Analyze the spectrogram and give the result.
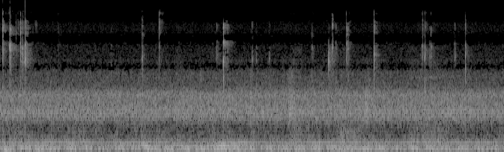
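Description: A thin blade tip scratches crosshatch lines into the surface and sides of a solid orange-and-white striped soap bar held in hand. Irregular, sharp, dry scraping clicks stand out over a steady low hum, with the brightest ticks clustered near the start and scattered through the rest.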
